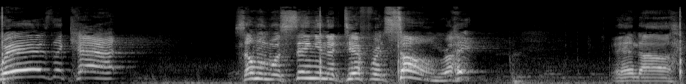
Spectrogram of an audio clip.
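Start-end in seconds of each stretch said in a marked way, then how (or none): 0.0-1.2 higher, slow demanding sergeant; angry sergeant. Retold or imitated. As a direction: call out the culprit louder. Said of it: "he said".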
